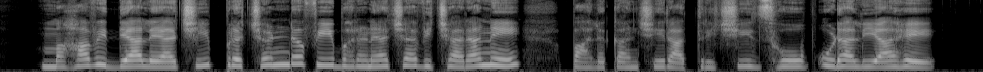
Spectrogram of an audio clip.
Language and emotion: Marathi, fearful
